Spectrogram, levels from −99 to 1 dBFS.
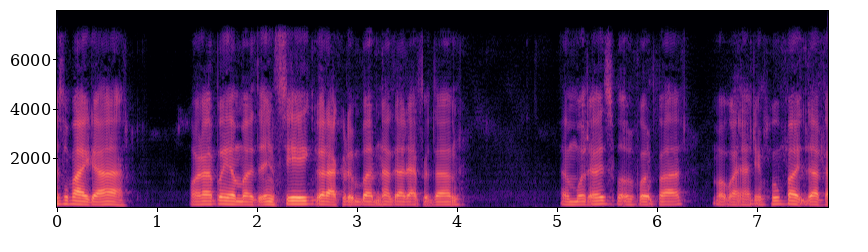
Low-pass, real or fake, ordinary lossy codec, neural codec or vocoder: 7.2 kHz; fake; none; codec, 24 kHz, 0.9 kbps, WavTokenizer, small release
